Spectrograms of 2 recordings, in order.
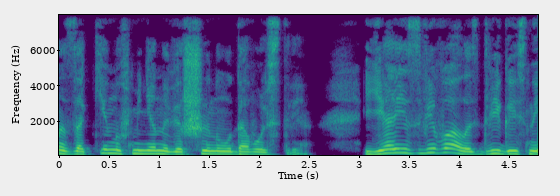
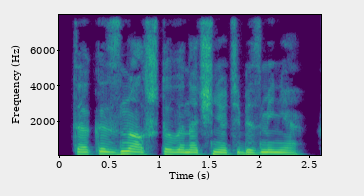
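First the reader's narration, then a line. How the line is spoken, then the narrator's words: Wry grunt. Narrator (Russian): хмыкнул Саргон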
